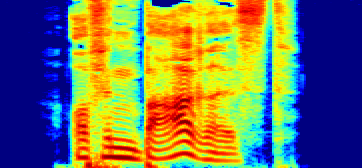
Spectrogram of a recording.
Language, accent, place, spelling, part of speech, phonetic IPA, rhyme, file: German, Germany, Berlin, offenbarest, verb, [ɔfn̩ˈbaːʁəst], -aːʁəst, De-offenbarest.ogg
- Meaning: second-person singular subjunctive I of offenbaren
